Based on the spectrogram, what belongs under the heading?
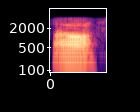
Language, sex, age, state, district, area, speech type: Assamese, male, 30-45, Assam, Tinsukia, urban, conversation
